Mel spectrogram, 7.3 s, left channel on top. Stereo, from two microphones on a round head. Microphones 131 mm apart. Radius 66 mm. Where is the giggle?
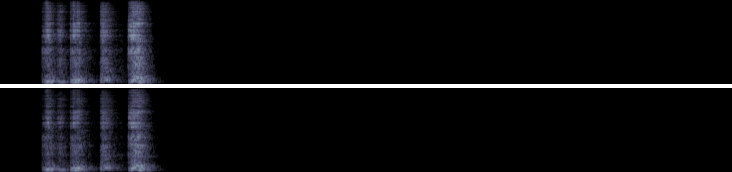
I don't hear a giggle.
